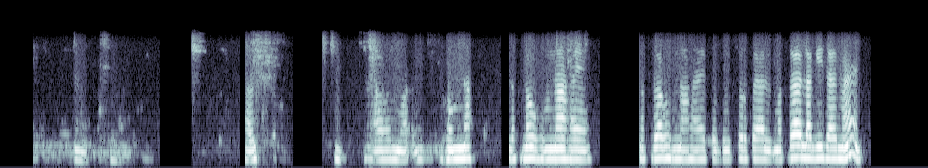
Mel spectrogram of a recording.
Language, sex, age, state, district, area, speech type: Hindi, female, 60+, Uttar Pradesh, Lucknow, rural, conversation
